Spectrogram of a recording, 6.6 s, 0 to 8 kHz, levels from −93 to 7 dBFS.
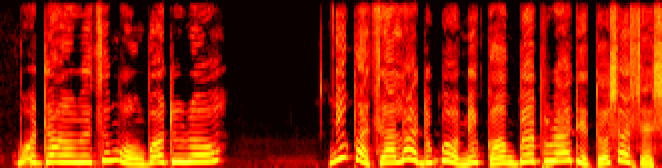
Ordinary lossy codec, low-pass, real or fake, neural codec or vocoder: none; none; real; none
